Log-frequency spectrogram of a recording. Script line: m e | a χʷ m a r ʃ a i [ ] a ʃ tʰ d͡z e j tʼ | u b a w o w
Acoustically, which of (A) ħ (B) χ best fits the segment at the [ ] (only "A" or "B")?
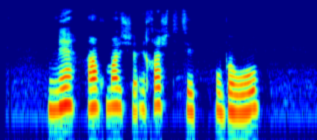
B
